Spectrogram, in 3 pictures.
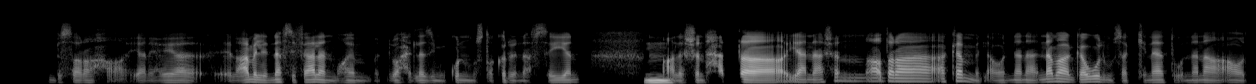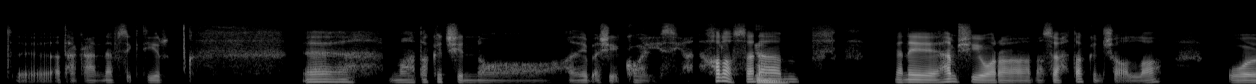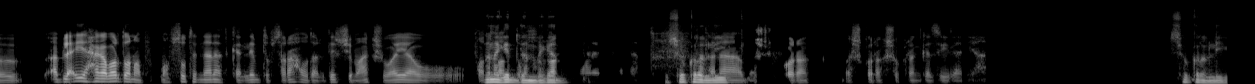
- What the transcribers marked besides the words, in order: tsk; unintelligible speech; unintelligible speech
- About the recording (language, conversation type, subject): Arabic, advice, إيه اللي أنسب لي: أرجع بلدي ولا أفضل في البلد اللي أنا فيه دلوقتي؟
